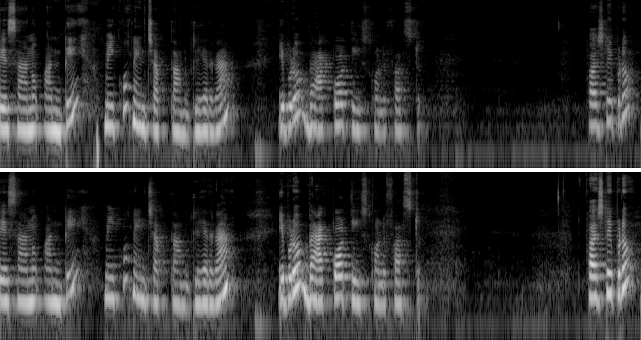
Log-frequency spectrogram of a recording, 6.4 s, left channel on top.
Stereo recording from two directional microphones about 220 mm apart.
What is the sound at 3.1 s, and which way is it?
Speech, 55° right (ahead or behind).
